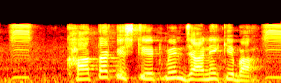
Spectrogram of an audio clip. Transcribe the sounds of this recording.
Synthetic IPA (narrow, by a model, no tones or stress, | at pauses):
kʰaːt̪akesʈeːʈmẽɳʈ̚d͡ʒaːnekebaːd̪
